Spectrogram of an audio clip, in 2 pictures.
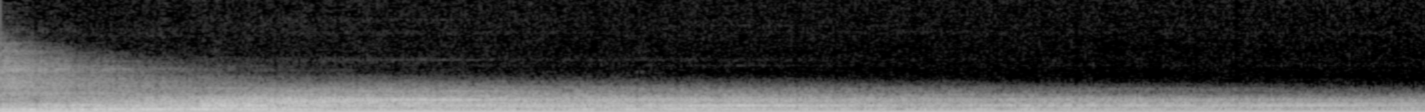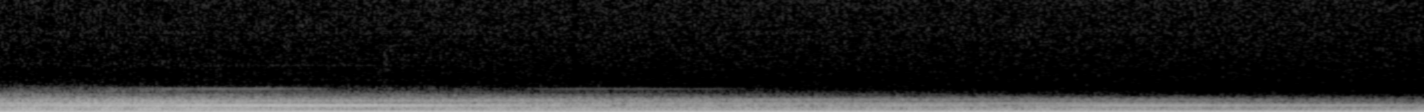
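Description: A gong struck once, then ringing on with a deep hum and many overtones that slowly die away.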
